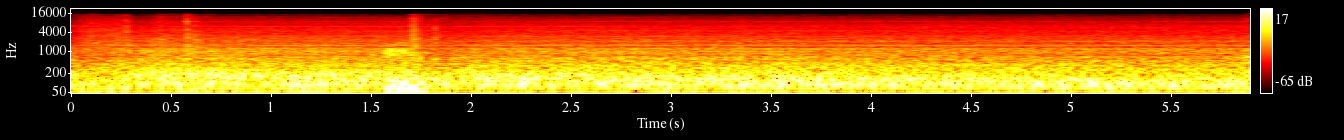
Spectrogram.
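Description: An A320 airliner lands in Microsoft Flight Simulator, its engines a loud, steady roar throughout, with a single dull thump near the middle.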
